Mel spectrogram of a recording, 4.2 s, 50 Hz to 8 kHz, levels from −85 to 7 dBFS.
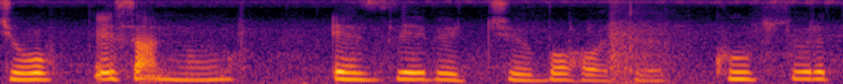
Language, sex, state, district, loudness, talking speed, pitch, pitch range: Punjabi, female, Punjab, Kapurthala, -19 LUFS, 100 wpm, 230 Hz, 215-240 Hz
